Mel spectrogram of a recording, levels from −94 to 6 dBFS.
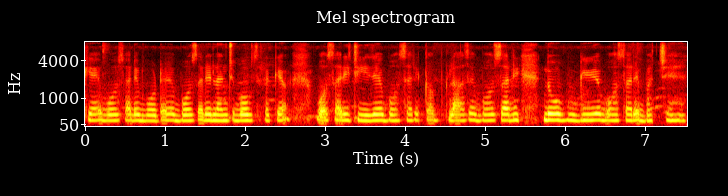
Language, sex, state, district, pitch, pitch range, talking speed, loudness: Hindi, female, Rajasthan, Jaipur, 210 Hz, 205-215 Hz, 230 wpm, -18 LUFS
